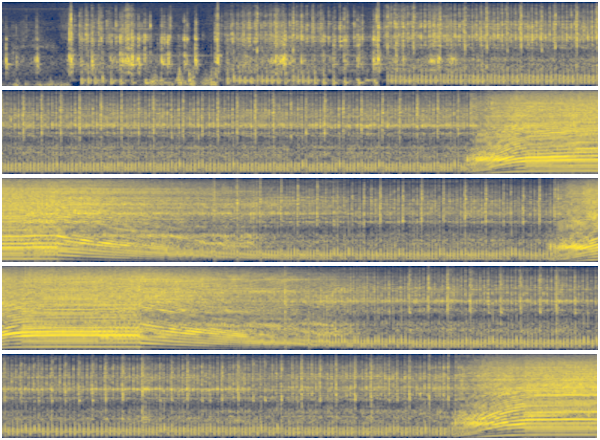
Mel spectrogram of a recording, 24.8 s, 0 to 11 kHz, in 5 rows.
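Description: A Stihl 08S chainsaw fires up and runs loud and close, its engine revving up in three long sweeping surges that rise and fall between steadier idling stretches.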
